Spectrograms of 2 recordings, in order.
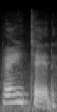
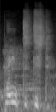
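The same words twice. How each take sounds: First: The ending is said as an extra syllable. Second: The ending is a bare sound with no syllable. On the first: The speaker calls it right. "it's okay to say the extra syllable" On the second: The speaker calls it wrong. "Because it sounds silly"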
